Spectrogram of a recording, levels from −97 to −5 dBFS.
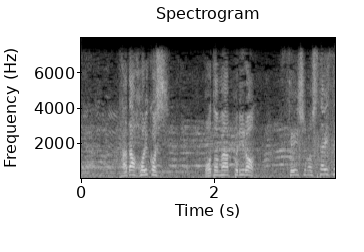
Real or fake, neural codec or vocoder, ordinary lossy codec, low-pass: real; none; Opus, 64 kbps; 7.2 kHz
